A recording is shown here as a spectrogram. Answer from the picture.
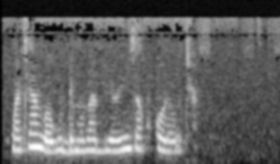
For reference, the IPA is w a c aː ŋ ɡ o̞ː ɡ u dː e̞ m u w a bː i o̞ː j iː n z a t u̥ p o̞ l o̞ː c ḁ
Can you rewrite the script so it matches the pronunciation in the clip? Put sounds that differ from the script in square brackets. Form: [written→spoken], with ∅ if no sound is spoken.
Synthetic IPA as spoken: w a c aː ŋ ɡ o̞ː ɡ u dː e̞ m u [w→β] a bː i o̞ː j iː n z a [t→k] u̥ [p→k] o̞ l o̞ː c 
